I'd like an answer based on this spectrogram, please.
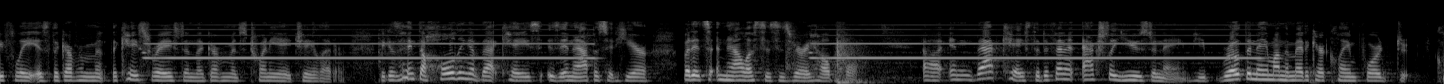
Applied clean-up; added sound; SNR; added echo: none; Wind instrument, woodwind instrument; 4 dB; none.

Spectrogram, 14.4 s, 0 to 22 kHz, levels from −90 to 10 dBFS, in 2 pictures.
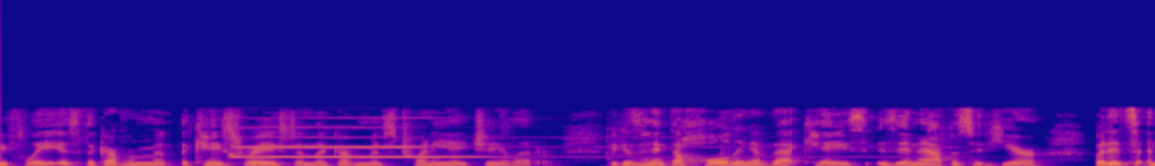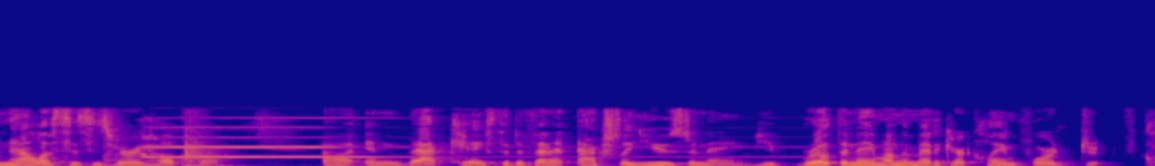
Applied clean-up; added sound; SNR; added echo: classical method log-MMSE.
